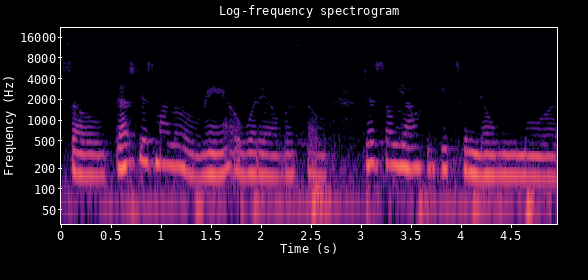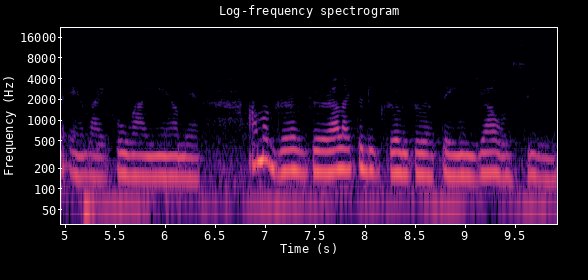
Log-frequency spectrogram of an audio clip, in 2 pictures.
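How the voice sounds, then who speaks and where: Moderate-paced speech from a woman, with room echo audible throughout. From Chicago. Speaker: storytime vlogger. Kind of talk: casual storytime monologue. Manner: casual, chatty.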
